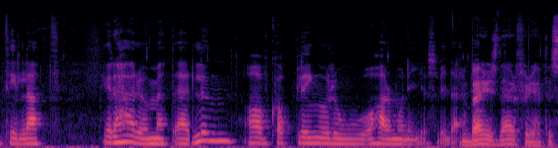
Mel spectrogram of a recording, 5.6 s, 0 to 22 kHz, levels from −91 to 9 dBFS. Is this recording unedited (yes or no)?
no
